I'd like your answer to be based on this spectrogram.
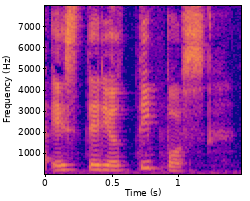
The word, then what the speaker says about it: estereotipos: Em espanhol a gente fala estereotipos.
